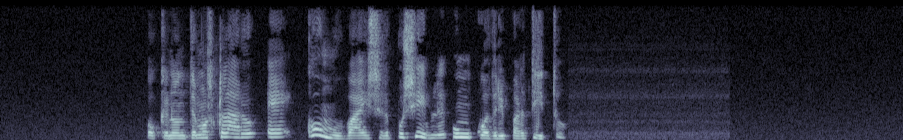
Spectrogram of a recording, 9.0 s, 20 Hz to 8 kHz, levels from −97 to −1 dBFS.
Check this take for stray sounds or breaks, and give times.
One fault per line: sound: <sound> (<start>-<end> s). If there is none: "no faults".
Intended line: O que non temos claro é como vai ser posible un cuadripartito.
no faults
